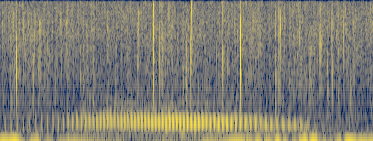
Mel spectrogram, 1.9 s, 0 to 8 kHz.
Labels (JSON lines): {"label": "biophony", "recorder": "SoundTrap 300"}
